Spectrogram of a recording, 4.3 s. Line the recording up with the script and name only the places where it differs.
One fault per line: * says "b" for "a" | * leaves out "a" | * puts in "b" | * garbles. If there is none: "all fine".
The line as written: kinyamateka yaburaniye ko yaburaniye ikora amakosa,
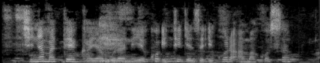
* says "itigeze" for "yaburaniye"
